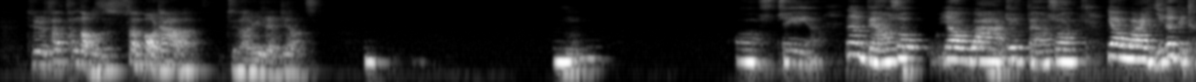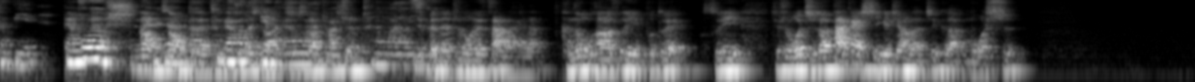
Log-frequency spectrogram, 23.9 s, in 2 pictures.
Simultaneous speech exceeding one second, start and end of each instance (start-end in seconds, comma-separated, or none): 13.3-15.6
